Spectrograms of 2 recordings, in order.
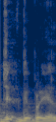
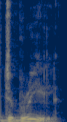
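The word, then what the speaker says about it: جبريل: It's not Gabriel, by the way, it's Jibreel.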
